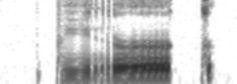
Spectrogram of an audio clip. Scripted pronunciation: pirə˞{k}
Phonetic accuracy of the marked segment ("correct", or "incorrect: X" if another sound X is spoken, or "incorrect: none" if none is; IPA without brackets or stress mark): correct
